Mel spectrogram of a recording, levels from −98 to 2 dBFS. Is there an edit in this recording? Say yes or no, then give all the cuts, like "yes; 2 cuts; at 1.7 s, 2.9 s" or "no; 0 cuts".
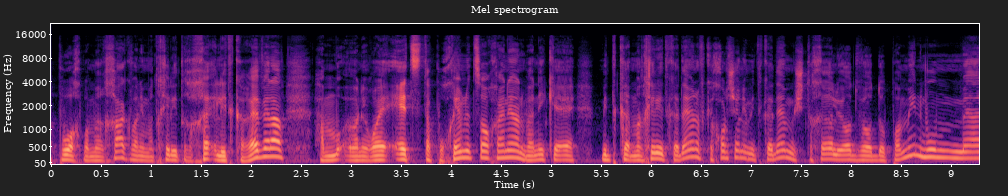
no; 0 cuts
